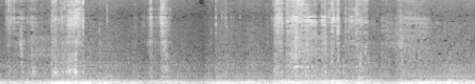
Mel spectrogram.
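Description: Rubbing and scraping handling noise as the sections of a fly rod are handled, in three spells, the longest about four seconds in, over a low rumble from the phone being held in the hand.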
